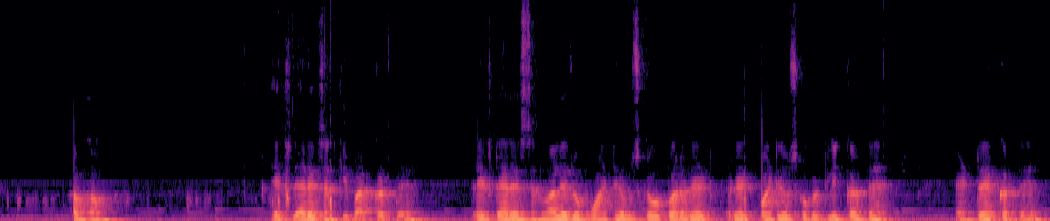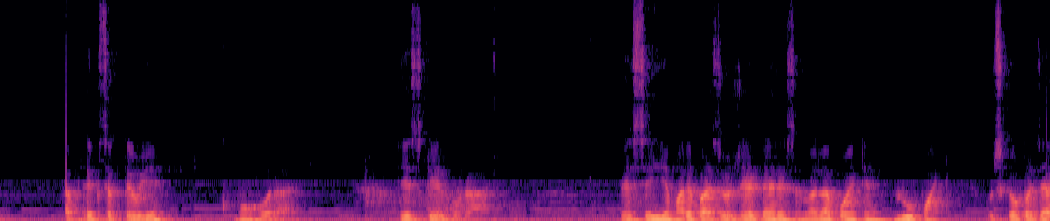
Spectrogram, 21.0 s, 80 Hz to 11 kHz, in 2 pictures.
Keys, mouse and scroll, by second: 2.7 scroll down 1, 2.9-6.5 shift+middle drag, 8.7 click, 16.3-19.5 middle drag.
